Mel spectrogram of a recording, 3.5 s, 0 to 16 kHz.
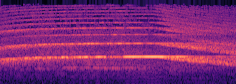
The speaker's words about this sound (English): The plant at Elizabeth in Adelaide's north opened in 1963, with the first model fully built 2 years later. But by this time next week, the end of shift siren will have sounded for the last time.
